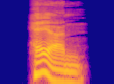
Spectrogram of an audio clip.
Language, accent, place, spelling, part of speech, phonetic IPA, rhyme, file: German, Germany, Berlin, Hähern, noun, [ˈhɛːɐn], -ɛːɐn, De-Hähern.ogg
- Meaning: dative plural of Häher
